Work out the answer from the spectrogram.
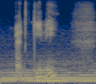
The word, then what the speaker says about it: Mangini: And he mentioned that he's going to have Jane, and I'm going to probably slaughter Jane's last name, but I believe it's pronounced Mangini, M-A-N-G-I-N-I, from Trans-Siberia Orchestra, who's a keyboardist, to come out and play.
